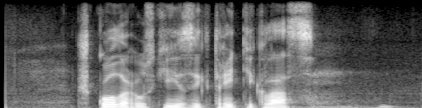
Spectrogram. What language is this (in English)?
Russian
